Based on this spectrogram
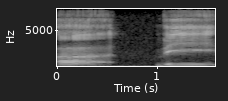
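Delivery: plain reading voice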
